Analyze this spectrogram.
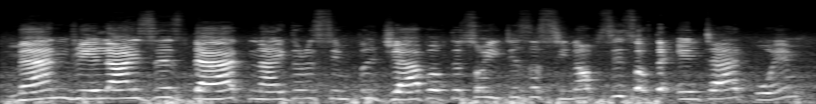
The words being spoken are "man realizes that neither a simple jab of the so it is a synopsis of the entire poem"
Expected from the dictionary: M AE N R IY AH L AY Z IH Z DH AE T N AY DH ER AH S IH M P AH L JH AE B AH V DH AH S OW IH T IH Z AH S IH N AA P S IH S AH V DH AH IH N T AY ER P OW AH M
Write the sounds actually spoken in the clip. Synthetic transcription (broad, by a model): M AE N R IY AH L AY Z IH Z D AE T N AY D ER AH S IH M P AH L JH AE B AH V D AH S OW IH T IH Z AH S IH N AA P S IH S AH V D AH IH N T AY ER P OW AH M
